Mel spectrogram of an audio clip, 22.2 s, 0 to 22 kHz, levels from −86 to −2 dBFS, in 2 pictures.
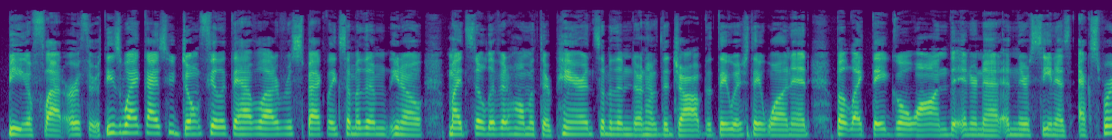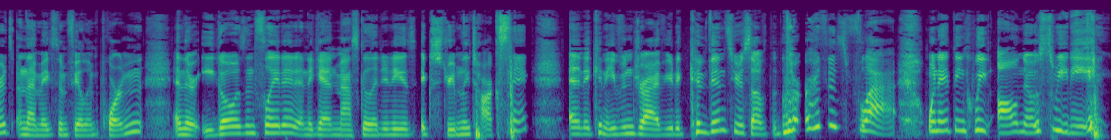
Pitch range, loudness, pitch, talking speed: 160-210 Hz, -19 LUFS, 175 Hz, 250 wpm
